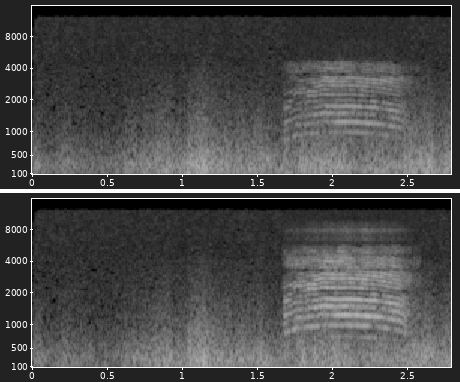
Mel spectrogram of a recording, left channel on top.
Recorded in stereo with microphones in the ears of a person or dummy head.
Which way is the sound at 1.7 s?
45° right (ahead or behind).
